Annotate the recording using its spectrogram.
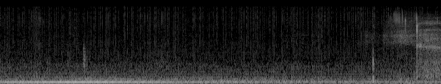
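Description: Steady low background hum with faint hiss, stronger in the first two seconds or so and easing off after, with a faint click near the end.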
